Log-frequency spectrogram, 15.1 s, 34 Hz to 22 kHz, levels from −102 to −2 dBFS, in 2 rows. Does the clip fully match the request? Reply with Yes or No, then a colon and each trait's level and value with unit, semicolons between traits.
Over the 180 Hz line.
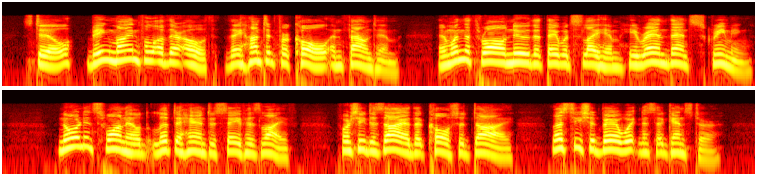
Yes: high, 190 Hz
